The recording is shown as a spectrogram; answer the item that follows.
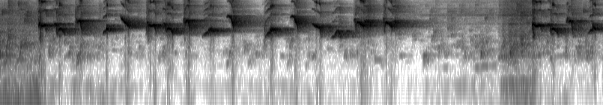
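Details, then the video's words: Cucak cungkok bulbul in a training recording meant to rouse other birds. A long, lively chain of clear whistles, each dipping in pitch, rapidly repeated for about four seconds, then a pause and a fresh burst. "Pancingan Cucak Cungkok Malas Bunyi | Bikin Emosi Burung Lain"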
